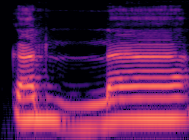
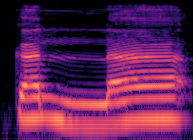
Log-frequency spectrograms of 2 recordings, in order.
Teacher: यह लाम सिर्फ एक अलिफ के बराबर खींचा जाएगा क्योंकि लाम उनके बाद अलिफ है।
